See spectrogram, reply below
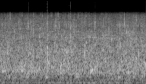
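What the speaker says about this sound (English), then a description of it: "you've got a set of white water and then a calm pool, and then another little set of white water here" White water rapids in a stream rush loudly and continuously close by, a dense hissing flow of tumbling water with no pauses and no voices.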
